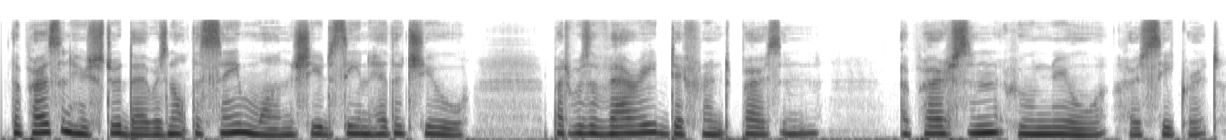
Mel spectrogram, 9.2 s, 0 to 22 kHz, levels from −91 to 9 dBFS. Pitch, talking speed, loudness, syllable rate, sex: 200 Hz, 165 wpm, -17 LUFS, 4.9 syllables/s, female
